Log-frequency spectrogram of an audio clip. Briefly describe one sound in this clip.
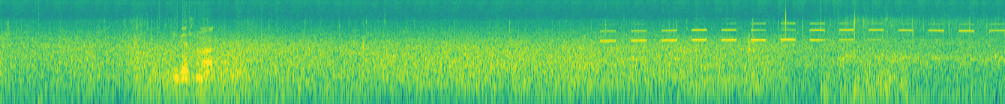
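Wind rushes steadily past, loud and close, outdoors.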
